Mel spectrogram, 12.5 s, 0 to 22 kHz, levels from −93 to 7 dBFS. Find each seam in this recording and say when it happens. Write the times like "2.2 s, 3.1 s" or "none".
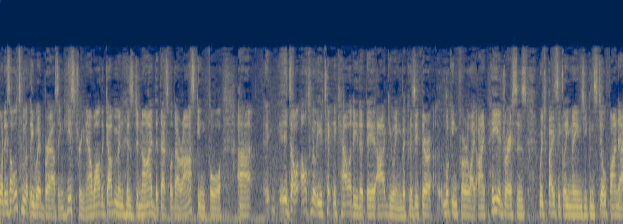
9.5 s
